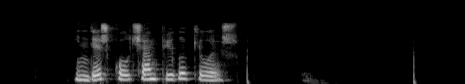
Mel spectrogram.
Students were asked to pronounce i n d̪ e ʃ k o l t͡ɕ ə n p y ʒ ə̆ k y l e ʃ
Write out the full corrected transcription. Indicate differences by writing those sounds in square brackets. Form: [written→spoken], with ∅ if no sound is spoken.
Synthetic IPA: i n d̪ e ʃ k o l t͡ɕ [ə→ɑ] n p y [ʒ→ɣ] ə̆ k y l e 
